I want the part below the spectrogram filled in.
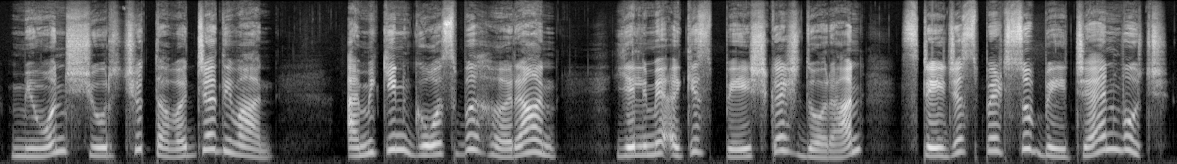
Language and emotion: Kashmiri, surprised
